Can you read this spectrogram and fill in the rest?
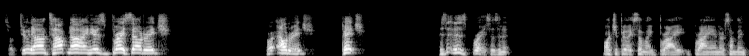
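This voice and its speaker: Loud, booming baseball stream commentator. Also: unhurried, pauses often. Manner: relaxed, chatty, hums between pitches. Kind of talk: casual live play-by-play reaction.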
